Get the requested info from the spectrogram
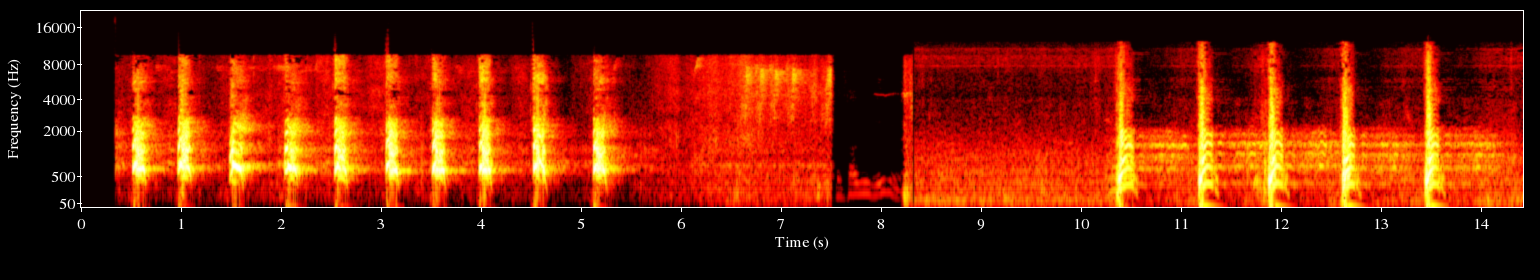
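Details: Dog barking: a steady run of nine short barks about half a second apart, then a quiet pause, then a second series of ringing, squeaky-toned barks repeated roughly every seven tenths of a second.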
